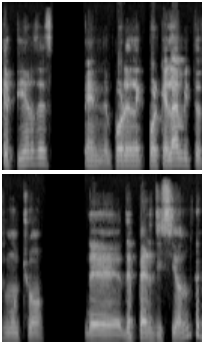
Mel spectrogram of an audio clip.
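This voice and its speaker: Very slow and with fairly even intonation, a man at a medium pitch speaks with a Mexican accent in a dry, close sound with no echo. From Mexico. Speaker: musician. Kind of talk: casual chat.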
